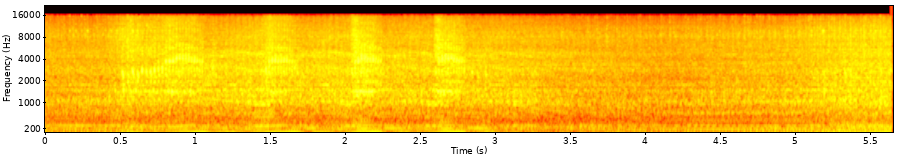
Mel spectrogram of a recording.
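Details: Rover Mini Cooper MPI: harsh metallic knock only when the throttle opens, gone at steady or falling revs; source unidentified.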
